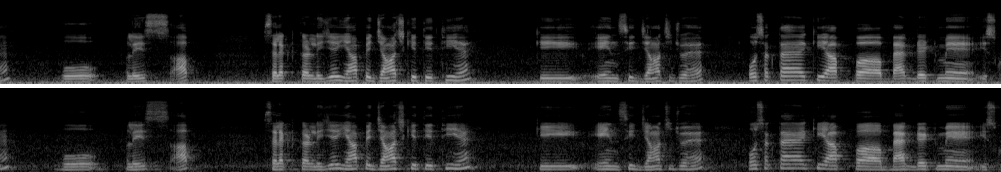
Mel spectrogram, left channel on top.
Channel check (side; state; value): left; noise; rumble, 7 dB below the sound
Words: वो प्लेस आप सेलेक्ट कर लीजिए। यहाँ पे जांच की तिथि है कि एएनसी जांच जो है, हो सकता है कि आप बैक डेट में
